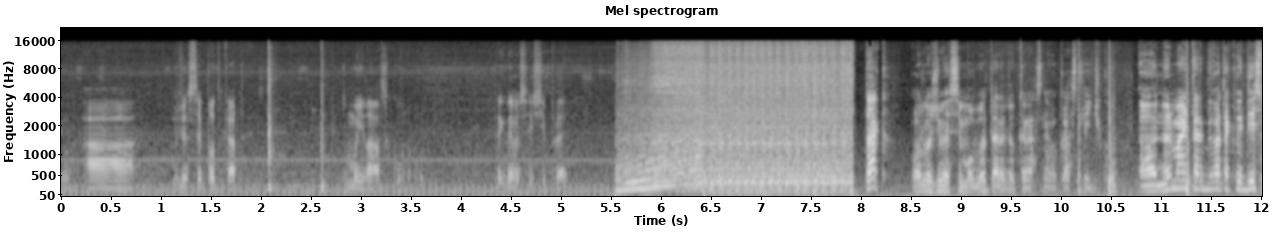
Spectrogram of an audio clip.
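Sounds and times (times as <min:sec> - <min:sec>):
car engine revving: 0:05.5 - 0:08.0.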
